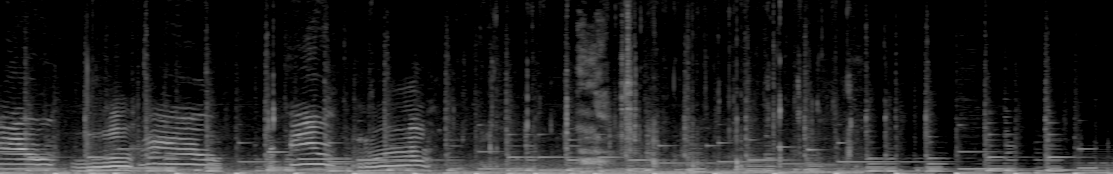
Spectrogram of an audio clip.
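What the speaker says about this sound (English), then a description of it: "Yep, and that's my cat. He's a chunker." A chunky domestic cat meows repeatedly at close range, with several drawn-out, rising and falling cries early on, followed by shorter calls and scattered thumps and clicks.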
